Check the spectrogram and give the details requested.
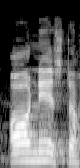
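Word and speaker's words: honest: को लगाना पड़ेगा एन क्योंकि इसका जब उच्चारण करिएगा तो ये आता है आपका ऑनेस्ट नेस्ट नहीं ठीक है चलिए अब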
